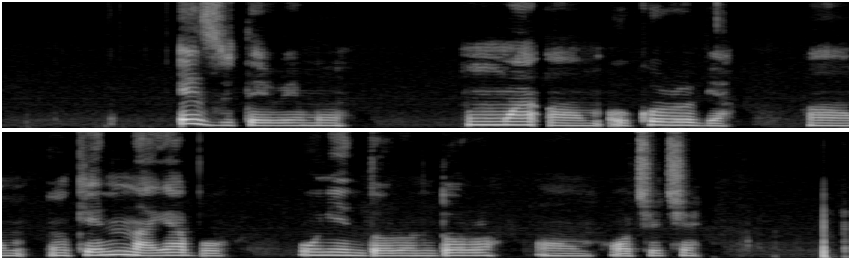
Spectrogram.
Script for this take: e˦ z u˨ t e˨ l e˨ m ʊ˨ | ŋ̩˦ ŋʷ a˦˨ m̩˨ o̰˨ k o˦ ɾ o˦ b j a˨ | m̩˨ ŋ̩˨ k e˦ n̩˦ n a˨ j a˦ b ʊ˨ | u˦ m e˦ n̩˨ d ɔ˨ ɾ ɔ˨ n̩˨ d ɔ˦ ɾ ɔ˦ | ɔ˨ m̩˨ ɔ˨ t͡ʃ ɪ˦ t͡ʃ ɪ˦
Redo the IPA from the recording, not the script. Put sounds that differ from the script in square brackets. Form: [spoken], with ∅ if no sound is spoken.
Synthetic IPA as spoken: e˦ z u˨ t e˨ [ɾ] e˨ m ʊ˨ | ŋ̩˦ ŋʷ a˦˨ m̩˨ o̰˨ k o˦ ɾ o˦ b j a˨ | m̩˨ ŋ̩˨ k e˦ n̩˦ n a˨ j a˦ b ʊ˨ | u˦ [ɲ] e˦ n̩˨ d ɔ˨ ɾ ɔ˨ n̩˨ d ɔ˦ ɾ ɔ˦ | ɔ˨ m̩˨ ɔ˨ t͡ʃ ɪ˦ t͡ʃ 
